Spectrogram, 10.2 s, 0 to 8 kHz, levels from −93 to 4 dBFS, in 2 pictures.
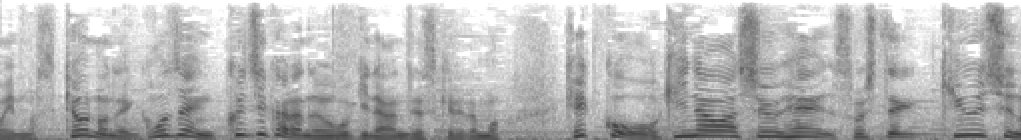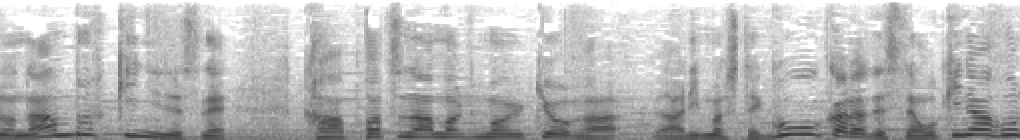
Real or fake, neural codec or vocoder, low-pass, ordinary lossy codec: real; none; none; none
